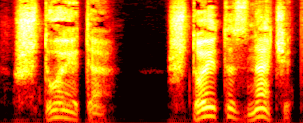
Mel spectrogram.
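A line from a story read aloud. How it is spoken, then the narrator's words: Frightened whisper. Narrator (Russian): испуганно зашептал зоолог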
